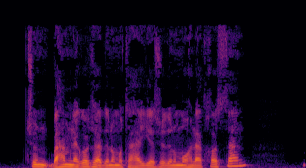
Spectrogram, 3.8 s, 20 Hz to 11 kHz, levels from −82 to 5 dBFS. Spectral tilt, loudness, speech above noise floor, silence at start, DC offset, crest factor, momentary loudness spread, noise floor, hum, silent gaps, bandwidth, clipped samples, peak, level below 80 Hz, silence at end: -7 dB/octave; -28 LUFS; 33 dB; 0.35 s; under 0.1%; 18 dB; 5 LU; -60 dBFS; none; none; 9.8 kHz; under 0.1%; -10 dBFS; -60 dBFS; 0.7 s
